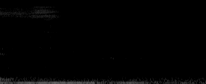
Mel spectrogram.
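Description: Quiet pause with a steady low background hum, and a brief high hiss in the first half-second.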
